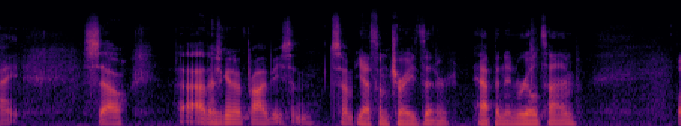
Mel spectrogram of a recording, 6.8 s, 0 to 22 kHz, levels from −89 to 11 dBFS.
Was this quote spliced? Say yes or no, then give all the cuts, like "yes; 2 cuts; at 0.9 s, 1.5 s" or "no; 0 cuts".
yes; 2 cuts; at 3.5 s, 4.5 s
